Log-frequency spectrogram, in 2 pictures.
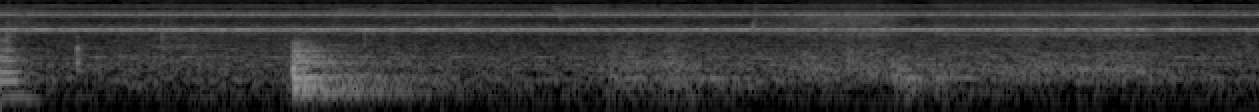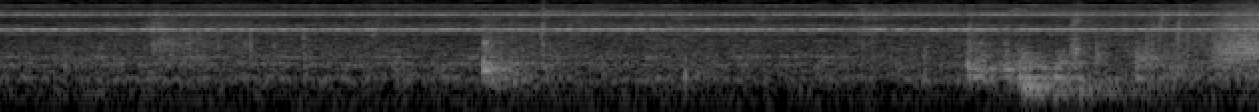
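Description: Insects chirring in a continuous high-pitched drone that never changes in pitch or loudness, with a few faint short sounds over it.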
